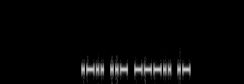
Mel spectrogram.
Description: Morse code, heard as a keyed tone, about 49 wpm, 700 Hz. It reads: LU8A
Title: DXCC-100 Call Signs - 4 Characters - Repeated 3x - 50wpm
